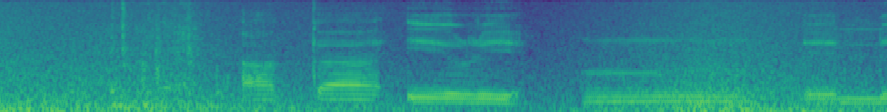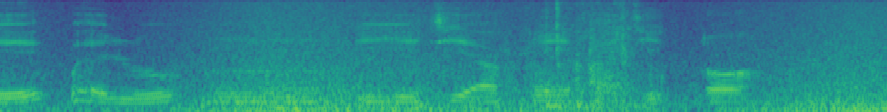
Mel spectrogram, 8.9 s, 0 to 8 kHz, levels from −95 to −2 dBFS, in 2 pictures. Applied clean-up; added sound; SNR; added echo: none; Drawer open or close + Waves, surf; 0 dB; none.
